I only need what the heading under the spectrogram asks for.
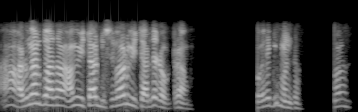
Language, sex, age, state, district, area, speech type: Goan Konkani, male, 45-60, Goa, Murmgao, rural, conversation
